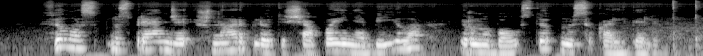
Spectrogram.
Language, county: Lithuanian, Panevėžys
